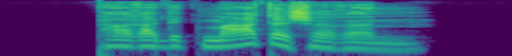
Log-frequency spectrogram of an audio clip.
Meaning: strong dative masculine/neuter singular comparative degree of paradigmatisch
- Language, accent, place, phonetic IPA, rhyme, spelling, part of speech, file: German, Germany, Berlin, [paʁadɪˈɡmaːtɪʃəʁəm], -aːtɪʃəʁəm, paradigmatischerem, adjective, De-paradigmatischerem.ogg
